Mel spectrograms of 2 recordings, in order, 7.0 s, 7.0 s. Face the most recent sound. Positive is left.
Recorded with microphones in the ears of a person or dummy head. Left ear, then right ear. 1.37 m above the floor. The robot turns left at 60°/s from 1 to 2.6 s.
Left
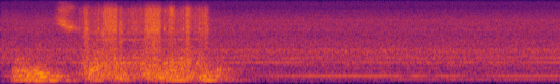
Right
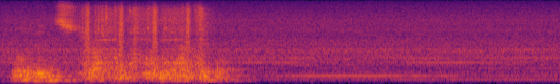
turn(degrees=-105)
